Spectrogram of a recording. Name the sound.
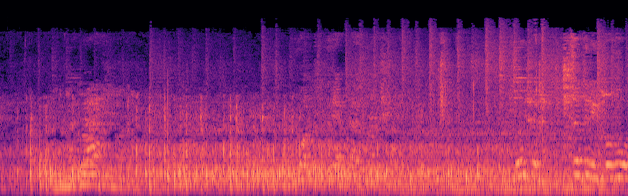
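explosions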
